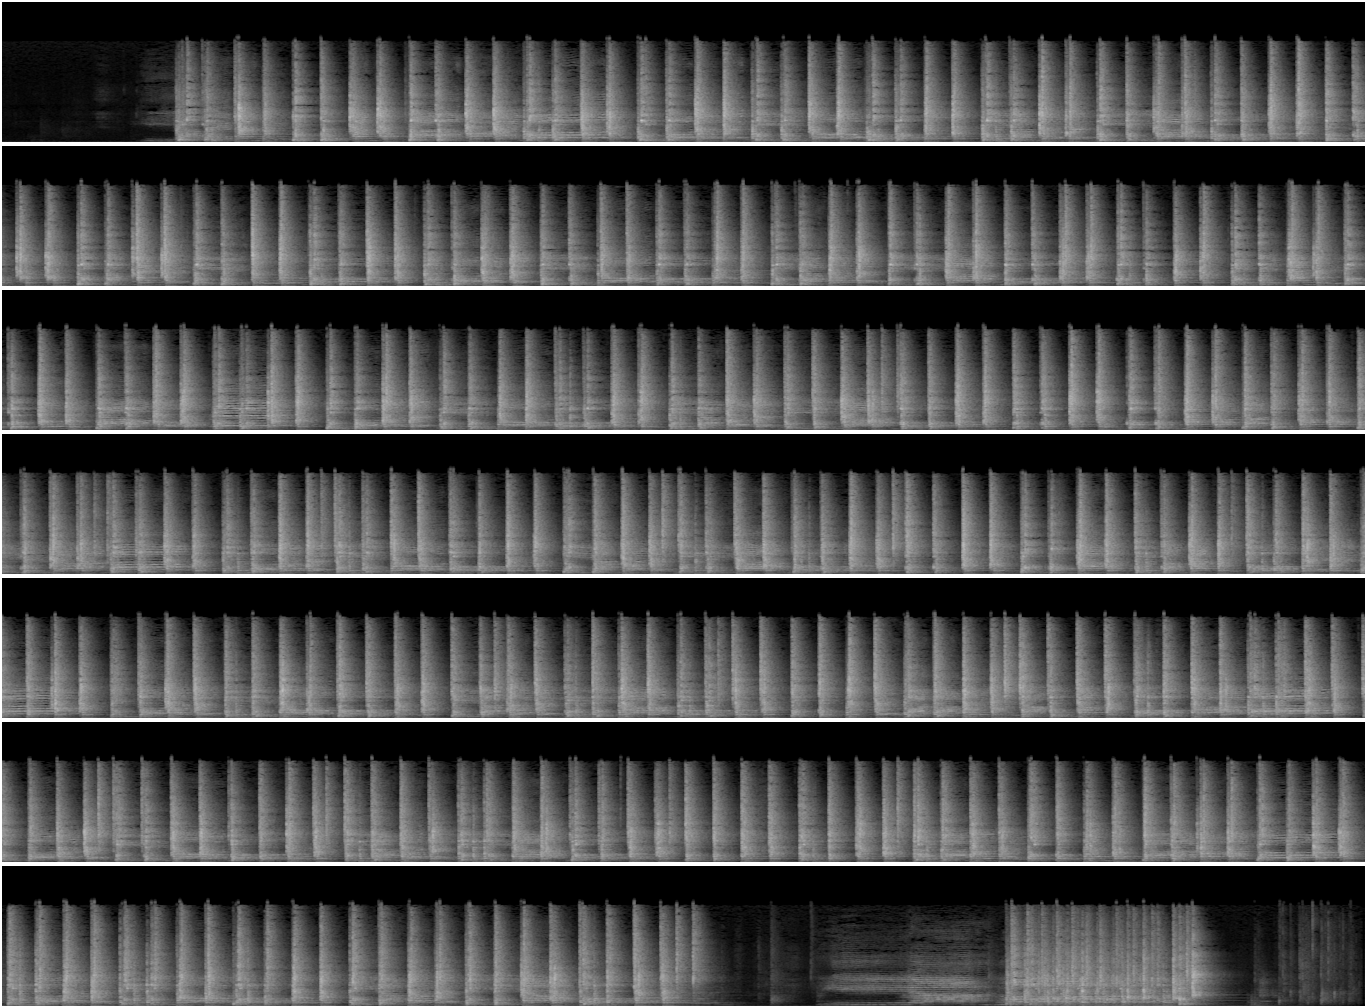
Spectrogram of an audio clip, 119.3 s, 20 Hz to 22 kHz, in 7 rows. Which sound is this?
VOC 150310-0959 PH EthnicMusic
Traditional music and dance performed by native people from Banaue (Philippines).
Recorded in March 2015 in Banaue (famous place for its beautiful rice terraces in Philippines).
Recorder : Olympus LS-100 (internal microphones)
